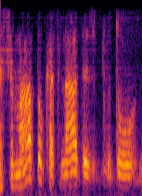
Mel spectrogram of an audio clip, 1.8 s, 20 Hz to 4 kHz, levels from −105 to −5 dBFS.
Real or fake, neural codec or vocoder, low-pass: fake; codec, 16 kHz, 0.4 kbps, LongCat-Audio-Codec; 3.6 kHz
